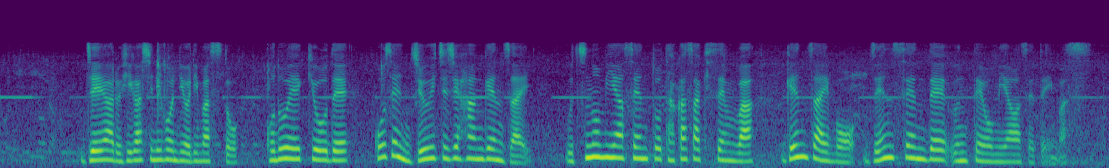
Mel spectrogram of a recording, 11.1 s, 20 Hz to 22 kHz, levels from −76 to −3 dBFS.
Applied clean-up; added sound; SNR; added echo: none; none; none; none.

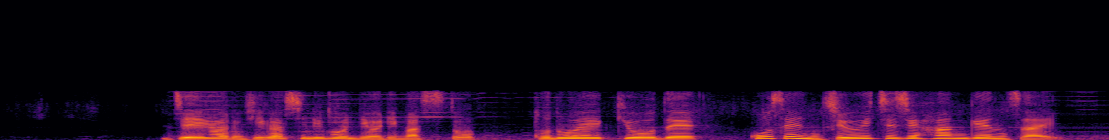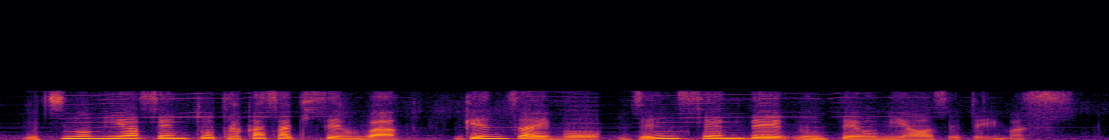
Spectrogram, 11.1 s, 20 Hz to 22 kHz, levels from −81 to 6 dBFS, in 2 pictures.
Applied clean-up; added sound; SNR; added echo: neural separator model SepFormer DNS4.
